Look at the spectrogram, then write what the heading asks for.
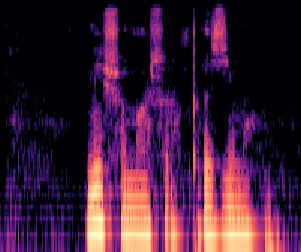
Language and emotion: Russian, neutral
